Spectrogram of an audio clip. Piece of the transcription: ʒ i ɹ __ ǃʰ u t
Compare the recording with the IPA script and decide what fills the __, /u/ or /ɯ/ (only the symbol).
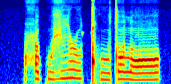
u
